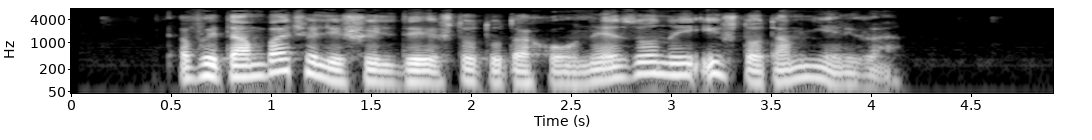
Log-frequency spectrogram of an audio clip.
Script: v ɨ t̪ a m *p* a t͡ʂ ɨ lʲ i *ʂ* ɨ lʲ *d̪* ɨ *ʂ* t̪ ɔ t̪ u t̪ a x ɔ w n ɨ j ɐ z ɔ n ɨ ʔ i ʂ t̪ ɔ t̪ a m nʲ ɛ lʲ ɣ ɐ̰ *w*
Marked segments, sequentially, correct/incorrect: incorrect, correct, correct, correct, incorrect

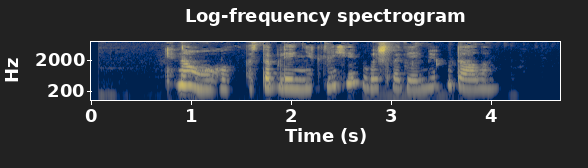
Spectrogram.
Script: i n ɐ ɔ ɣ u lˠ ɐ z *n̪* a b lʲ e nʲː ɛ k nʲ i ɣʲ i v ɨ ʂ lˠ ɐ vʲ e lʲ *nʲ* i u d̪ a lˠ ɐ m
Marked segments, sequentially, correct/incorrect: incorrect, incorrect

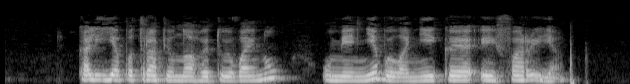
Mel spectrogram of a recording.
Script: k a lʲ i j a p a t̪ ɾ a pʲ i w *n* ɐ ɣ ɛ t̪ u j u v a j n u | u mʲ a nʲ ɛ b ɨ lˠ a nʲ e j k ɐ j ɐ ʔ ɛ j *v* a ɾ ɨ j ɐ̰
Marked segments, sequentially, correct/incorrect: correct, incorrect

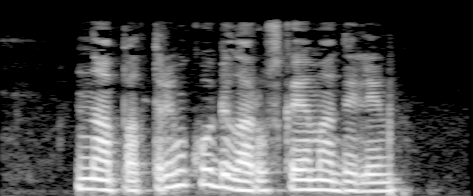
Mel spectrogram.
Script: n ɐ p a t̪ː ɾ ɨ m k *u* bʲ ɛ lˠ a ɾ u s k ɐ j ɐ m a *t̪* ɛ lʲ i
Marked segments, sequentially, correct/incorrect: correct, incorrect

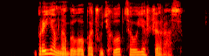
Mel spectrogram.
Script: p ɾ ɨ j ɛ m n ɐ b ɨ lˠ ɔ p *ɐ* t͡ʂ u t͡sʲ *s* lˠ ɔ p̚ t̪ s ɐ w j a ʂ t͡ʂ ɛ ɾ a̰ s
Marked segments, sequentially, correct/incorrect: incorrect, incorrect

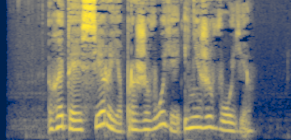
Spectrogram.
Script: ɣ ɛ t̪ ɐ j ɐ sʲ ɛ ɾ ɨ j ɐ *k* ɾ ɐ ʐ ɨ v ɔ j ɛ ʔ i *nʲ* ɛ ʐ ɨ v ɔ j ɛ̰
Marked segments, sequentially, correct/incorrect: incorrect, correct

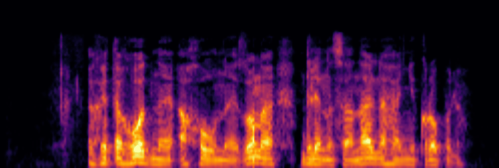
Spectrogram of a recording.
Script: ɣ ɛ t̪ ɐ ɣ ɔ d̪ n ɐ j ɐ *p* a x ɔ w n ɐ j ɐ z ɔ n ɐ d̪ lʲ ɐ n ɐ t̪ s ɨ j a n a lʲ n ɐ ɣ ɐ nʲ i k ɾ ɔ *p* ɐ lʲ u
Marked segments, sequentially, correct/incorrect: incorrect, correct

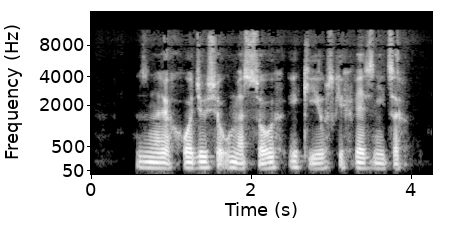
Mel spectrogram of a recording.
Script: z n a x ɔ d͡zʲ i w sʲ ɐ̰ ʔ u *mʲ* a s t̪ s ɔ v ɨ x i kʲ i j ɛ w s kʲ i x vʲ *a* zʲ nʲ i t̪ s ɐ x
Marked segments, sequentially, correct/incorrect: correct, correct

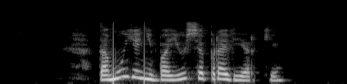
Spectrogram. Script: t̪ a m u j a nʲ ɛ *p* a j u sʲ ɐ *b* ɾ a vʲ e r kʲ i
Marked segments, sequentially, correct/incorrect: incorrect, incorrect

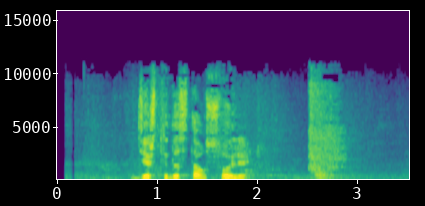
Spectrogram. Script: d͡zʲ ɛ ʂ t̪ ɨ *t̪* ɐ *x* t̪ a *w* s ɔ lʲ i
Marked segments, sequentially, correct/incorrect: incorrect, incorrect, correct

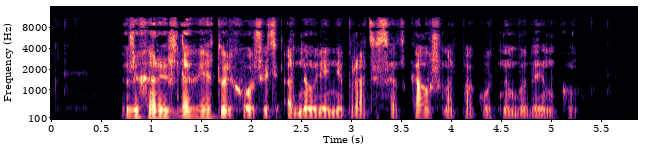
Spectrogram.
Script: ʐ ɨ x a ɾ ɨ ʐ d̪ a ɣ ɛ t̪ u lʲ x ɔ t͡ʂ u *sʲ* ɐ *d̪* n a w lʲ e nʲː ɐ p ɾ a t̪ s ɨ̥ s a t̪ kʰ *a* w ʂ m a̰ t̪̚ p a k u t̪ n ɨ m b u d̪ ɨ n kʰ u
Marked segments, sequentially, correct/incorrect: incorrect, correct, correct

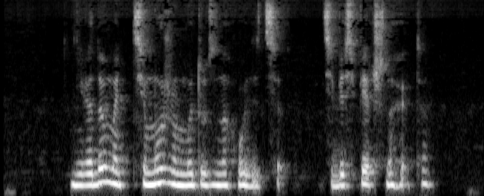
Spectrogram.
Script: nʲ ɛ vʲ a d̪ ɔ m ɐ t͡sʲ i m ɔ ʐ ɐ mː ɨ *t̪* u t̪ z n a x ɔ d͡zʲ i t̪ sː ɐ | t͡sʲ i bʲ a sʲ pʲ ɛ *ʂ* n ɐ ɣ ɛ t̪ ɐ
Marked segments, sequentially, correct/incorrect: correct, incorrect

